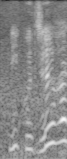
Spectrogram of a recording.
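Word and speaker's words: 肉18: 18 と書いて肉 18 と読むそうです松坂は牛肉で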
